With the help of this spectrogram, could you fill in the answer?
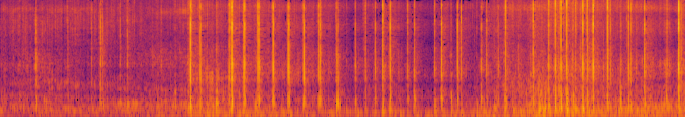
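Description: A dark brown polyester mesh fabric sheet, perforated and laid flat, is scratched with long acrylic nails. Rapid, dry crackling clicks and scratchy bursts crowd together, bright and brief with almost no ring, over a low rustle that thickens toward the end.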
